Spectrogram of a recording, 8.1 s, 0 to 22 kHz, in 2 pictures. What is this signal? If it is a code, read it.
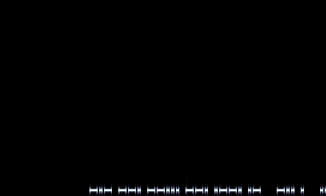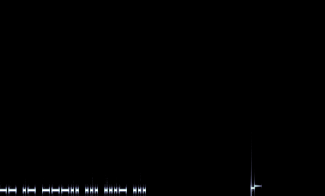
Morse code, heard as a keyed tone, about 40 wpm, 700 Hz. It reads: KG7GPA DE WA8SVS
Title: USA Callsign DE Callsign 40wpm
